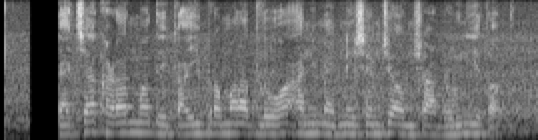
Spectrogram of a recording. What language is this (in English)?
Marathi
